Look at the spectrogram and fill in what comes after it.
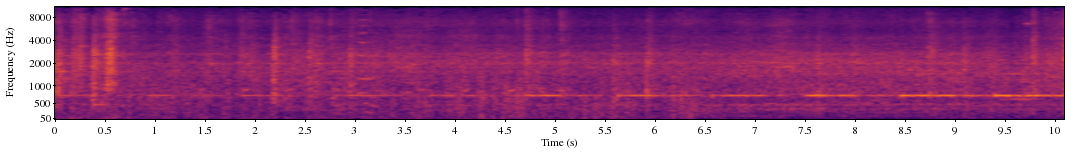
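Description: Passenger train carriage running on the rails, heard through an open window: a steady rumbling wheel and track noise. From about a second in, a repeating high single-pitched ringing comes through and grows steadily louder: the warning signal of a level crossing that the train is approaching.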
